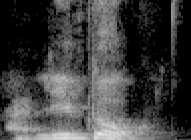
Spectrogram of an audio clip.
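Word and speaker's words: לבדוק: Yani B'den B egat kepat oluyor. Şu B ince olarak okunuyor. Livdok.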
